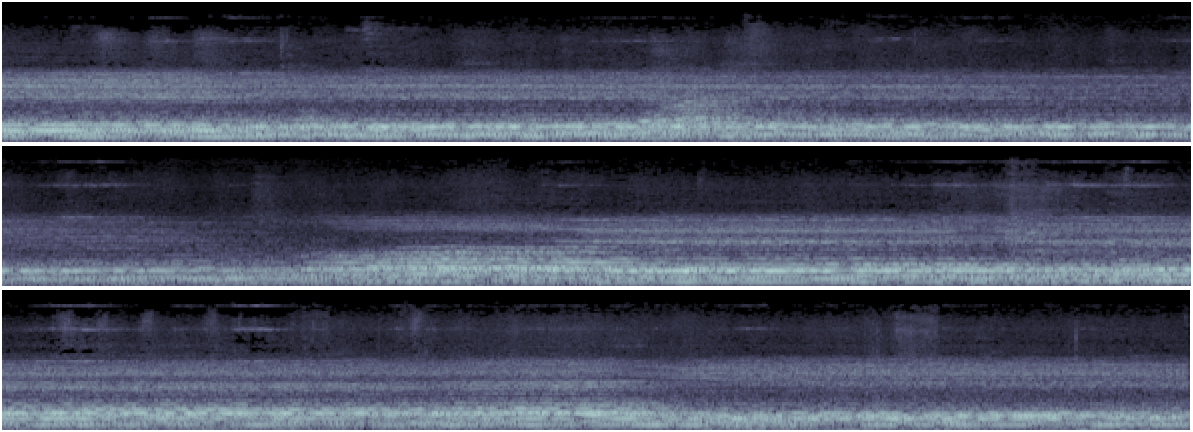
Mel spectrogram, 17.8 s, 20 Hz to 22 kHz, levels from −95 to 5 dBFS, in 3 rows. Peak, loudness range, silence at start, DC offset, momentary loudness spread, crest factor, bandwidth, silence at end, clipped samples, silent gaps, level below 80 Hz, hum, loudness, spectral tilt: -14 dBFS; 4 LU; 0 s; under 0.1%; 5 LU; 14 dB; 15.5 kHz; 0 s; under 0.1%; none; -56 dBFS; none; -29 LUFS; -6.5 dB/octave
